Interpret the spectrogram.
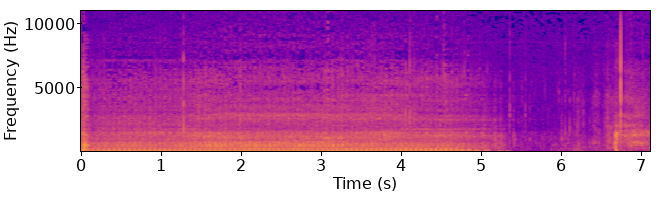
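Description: Kawasaki KLE500 parallel-twin engine idling with a steady pulsing beat, which to the rider is noisier than usual, then shut off about four and a half seconds in. A single sharp knock near the end.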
